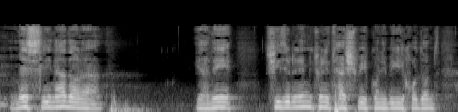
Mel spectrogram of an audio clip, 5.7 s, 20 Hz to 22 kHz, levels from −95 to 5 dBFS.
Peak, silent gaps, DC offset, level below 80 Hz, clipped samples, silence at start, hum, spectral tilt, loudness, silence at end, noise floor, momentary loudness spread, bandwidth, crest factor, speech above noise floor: -6 dBFS; none; under 0.1%; -38 dBFS; under 0.1%; 0 s; none; -5.5 dB/octave; -21 LUFS; 0.25 s; -61 dBFS; 15 LU; 9.6 kHz; 16 dB; 41 dB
